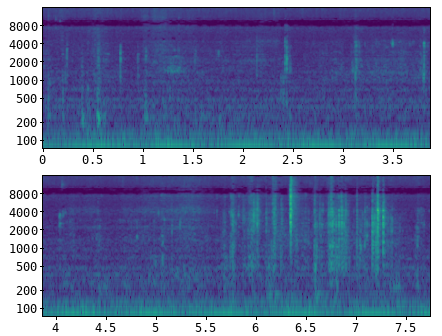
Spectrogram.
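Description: Faint crunching of crisp freeze-dried fruit being chewed, with scattered small clicks. About six seconds in, sharper clicks and rustles come as fingers pick through the dry fruit cubes in a tray. A low steady hum lies underneath.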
